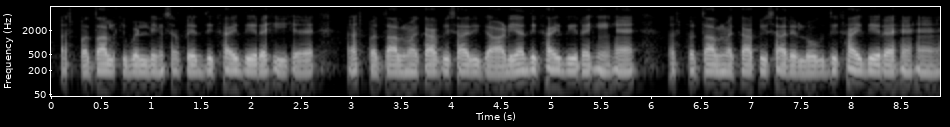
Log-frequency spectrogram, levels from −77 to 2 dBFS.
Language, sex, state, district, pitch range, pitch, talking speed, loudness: Hindi, male, Chhattisgarh, Raigarh, 90-95 Hz, 95 Hz, 175 wpm, -27 LUFS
